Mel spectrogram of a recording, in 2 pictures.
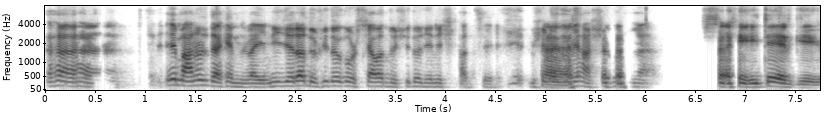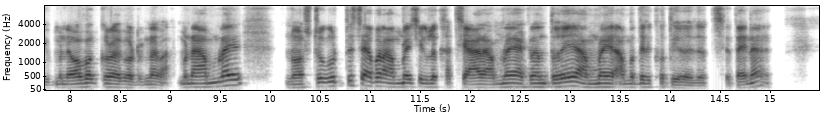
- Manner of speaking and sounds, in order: static; laughing while speaking: "বিষয়টা খুবই হাস্যকর না?"; chuckle; tapping; laughing while speaking: "হ্যাঁ, এইটাই আরকি মানে অবাক করার ঘটনা"; distorted speech
- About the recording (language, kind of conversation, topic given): Bengali, unstructured, প্রকৃতির পরিবর্তন আমাদের জীবনে কী প্রভাব ফেলে?
- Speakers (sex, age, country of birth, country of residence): female, 55-59, Bangladesh, Bangladesh; male, 20-24, Bangladesh, Bangladesh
